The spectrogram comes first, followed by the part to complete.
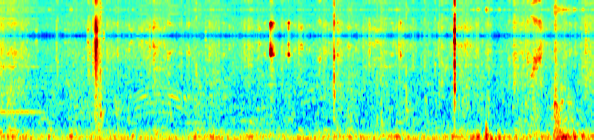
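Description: A harnessed horse team standing hitched, with a few short sharp clicks from the horses and their gear over a steady low rumble, and faint distant voices.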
